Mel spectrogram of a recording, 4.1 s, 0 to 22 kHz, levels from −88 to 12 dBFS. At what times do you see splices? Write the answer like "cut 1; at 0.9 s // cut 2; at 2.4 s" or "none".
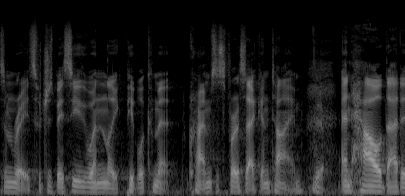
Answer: none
